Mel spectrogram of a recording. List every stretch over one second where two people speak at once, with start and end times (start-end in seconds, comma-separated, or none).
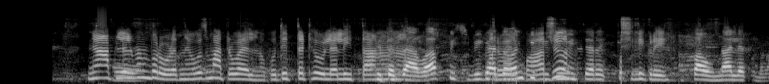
4.9-6.2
